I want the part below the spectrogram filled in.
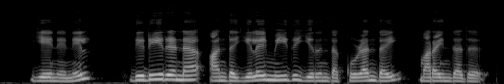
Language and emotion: Tamil, neutral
